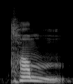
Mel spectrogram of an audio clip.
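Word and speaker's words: thumb: M plus B, এম আর বি একসাথে থাকলে বি এর পর ভাওয়েল না থাকলে বি এর উচ্চারণ হয় না। যেমন বম বোমা, কম চিরুনি, থাম হাতের বুড়ো আঙ্গুল, থাম্বনেইল ছোট ছবি, ক্লিম ওঠা, ক্লাইম ওঠা।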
